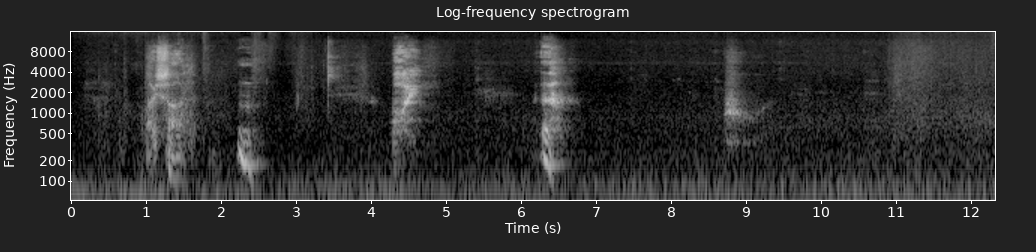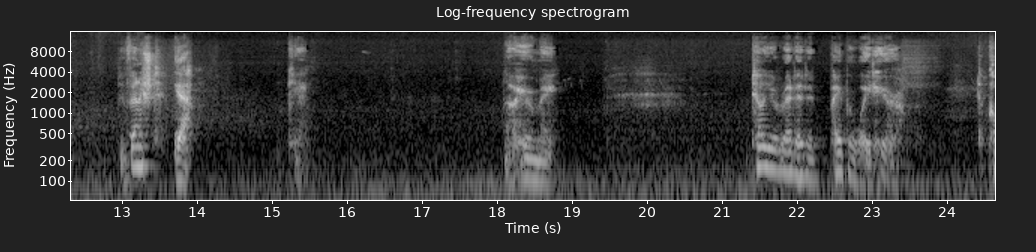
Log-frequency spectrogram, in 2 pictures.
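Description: An elderly man speaks quietly and hesitantly, close by.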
